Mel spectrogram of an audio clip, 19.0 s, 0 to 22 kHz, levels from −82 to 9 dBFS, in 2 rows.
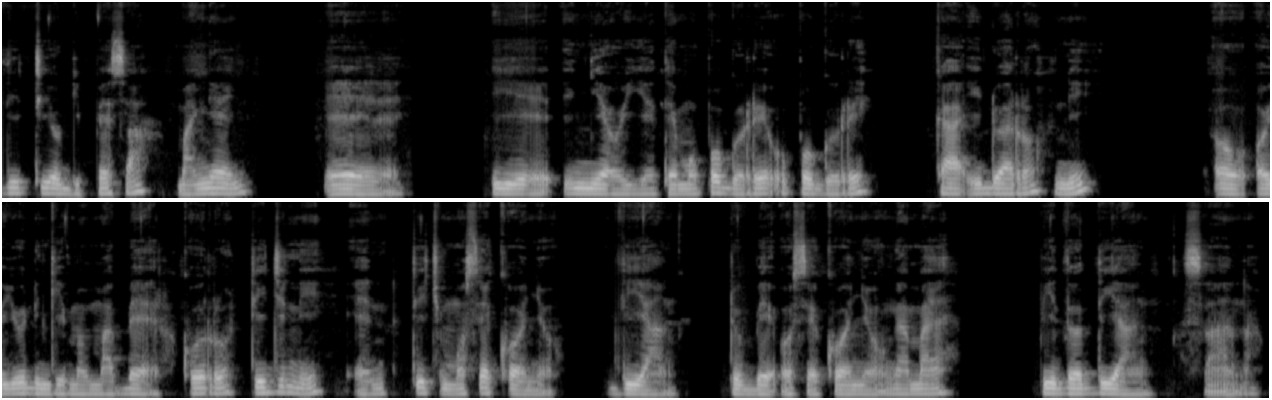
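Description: No faults found in this speech recording; the background dropping to silence in the gaps between phrases is expected behaviour, and no speech is lost.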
